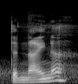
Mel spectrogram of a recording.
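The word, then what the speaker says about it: Dena'ina: tribes in this area the denina is how they pronounce it and how they lived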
